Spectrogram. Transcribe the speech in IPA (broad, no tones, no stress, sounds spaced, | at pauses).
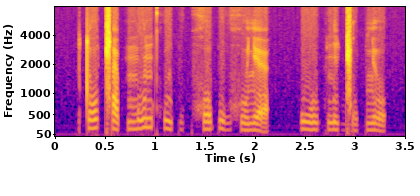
t o ǁ æ p m u n kʷʰ i p ṳ kʷ x o p w ṳ x u lʲ æ | w u kʷ n i ɡ͡ǁ o p lʲ o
